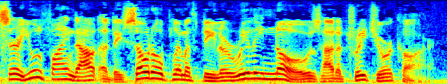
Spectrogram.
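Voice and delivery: usual speaking voice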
